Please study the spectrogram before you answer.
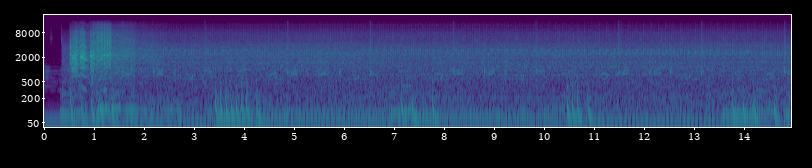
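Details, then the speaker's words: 1997–2001 Honda Prelude with JDM H22A swap, just after replacing the failing fuel pump: engine catches quickly after a brief crank and settles into a steady, even idle with no misses, under background music; healthy running. "Alright, so after replacing the fuel pump, it's already nighttime. Now let's start her up."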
